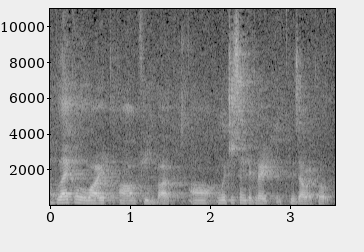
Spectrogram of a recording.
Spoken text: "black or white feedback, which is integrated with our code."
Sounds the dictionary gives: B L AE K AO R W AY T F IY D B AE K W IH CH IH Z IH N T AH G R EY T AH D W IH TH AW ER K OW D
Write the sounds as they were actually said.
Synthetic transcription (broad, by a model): B L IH K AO L W AY T F IY D B AE K W IH CH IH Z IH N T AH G R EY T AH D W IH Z AW ER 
